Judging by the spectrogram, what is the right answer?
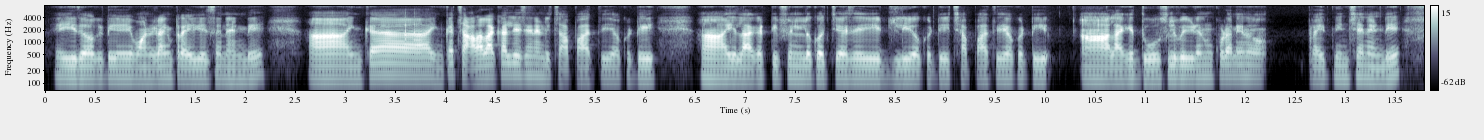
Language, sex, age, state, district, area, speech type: Telugu, male, 60+, Andhra Pradesh, Kakinada, urban, spontaneous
